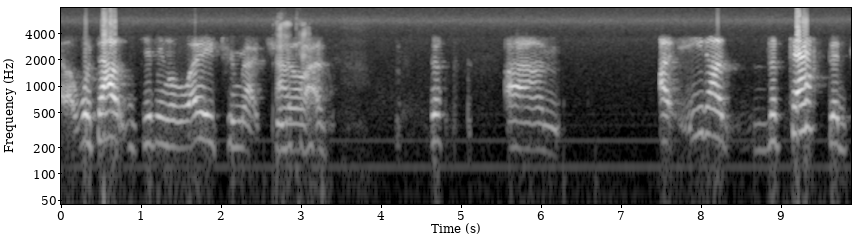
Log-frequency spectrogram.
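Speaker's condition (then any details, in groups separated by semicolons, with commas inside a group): Cerebral palsy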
